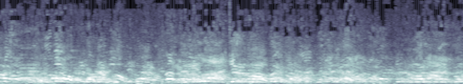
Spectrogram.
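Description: A group of men shouting and yelling over one another in a scuffle, many voices at once with no break.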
